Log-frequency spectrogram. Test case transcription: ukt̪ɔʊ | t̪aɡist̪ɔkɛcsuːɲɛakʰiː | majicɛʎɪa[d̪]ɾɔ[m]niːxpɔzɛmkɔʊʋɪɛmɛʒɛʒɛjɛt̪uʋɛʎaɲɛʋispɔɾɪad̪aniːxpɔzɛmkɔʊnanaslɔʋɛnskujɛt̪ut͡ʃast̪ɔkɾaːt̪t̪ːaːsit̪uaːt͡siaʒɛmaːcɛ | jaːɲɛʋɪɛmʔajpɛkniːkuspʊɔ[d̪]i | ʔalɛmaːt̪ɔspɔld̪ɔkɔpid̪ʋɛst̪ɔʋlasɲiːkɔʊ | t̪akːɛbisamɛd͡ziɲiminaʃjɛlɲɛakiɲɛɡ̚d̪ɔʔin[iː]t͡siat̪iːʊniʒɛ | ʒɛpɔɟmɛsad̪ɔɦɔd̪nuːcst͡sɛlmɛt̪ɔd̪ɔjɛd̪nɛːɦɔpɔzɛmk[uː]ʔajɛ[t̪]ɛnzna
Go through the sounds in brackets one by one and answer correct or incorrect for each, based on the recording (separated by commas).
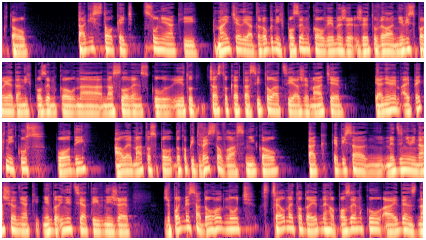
correct, incorrect, correct, incorrect, incorrect, incorrect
